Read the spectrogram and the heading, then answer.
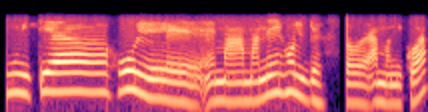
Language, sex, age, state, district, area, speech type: Assamese, female, 60+, Assam, Dibrugarh, rural, conversation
